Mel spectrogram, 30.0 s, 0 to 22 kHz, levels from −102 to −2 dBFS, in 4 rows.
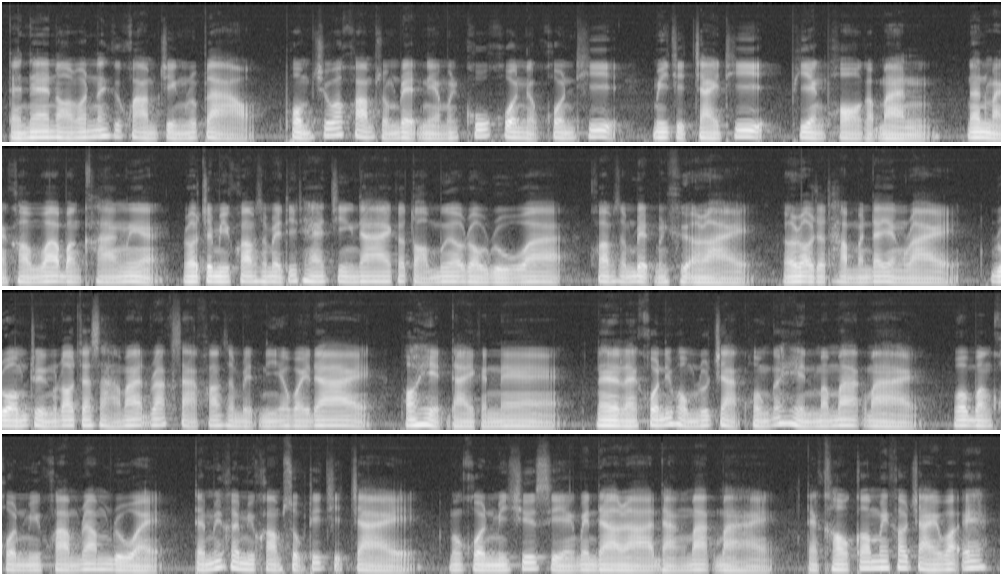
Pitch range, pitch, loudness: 95-115 Hz, 105 Hz, -19 LUFS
